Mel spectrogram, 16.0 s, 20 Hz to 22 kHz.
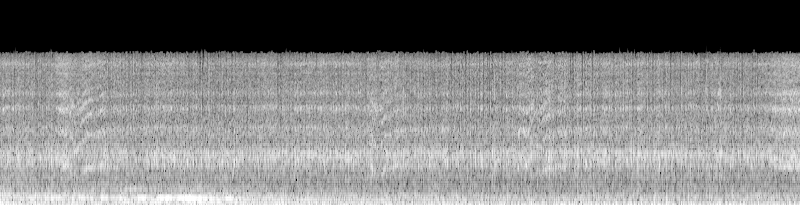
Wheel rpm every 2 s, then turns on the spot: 220, 210, 230, 220, 220, 210, 230, 230.
none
